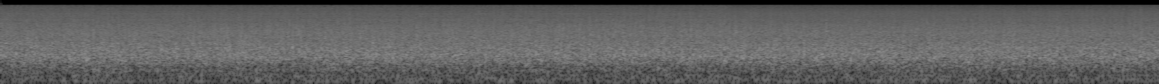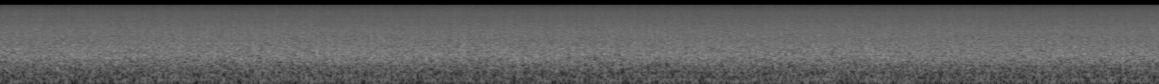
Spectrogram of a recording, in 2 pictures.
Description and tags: Small Waterfall at the Mill
This is a loop of a small waterfall next to the Old Mill at Berry College
waterfall, small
